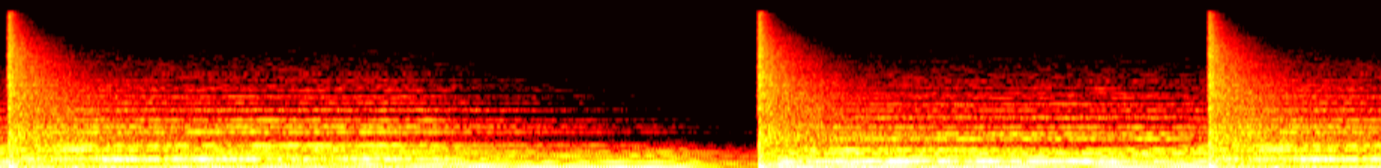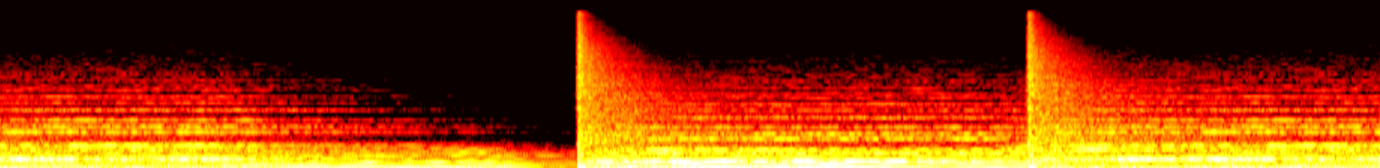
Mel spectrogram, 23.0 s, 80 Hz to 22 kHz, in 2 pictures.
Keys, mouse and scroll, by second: 18.3-18.9 alt+scroll down 1, 19.3-19.9 shift+drag.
